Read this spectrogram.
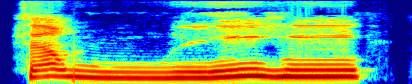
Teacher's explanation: ننتبه كثيرا لحرف الضاد الساكنة مع إعطائه الاستطالة والتفخيم والإطباق وبقية الصفات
